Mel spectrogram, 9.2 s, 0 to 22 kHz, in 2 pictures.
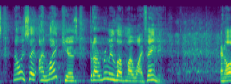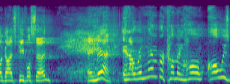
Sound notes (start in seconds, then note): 3.2 laughter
